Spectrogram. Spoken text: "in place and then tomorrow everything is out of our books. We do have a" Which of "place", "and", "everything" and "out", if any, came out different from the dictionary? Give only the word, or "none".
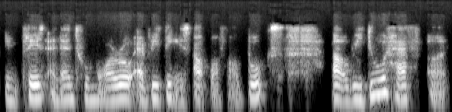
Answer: everything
